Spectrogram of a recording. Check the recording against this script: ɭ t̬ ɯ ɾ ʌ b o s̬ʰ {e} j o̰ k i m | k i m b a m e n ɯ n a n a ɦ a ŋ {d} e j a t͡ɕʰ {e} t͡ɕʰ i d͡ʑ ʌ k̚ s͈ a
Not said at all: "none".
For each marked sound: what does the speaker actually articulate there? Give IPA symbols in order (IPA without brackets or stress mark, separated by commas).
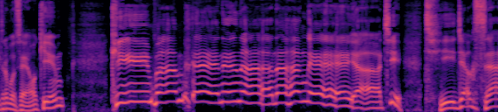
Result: e, n, i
